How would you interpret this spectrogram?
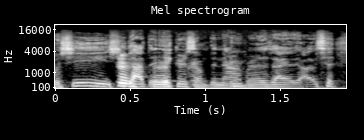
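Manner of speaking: usual speaking voice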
